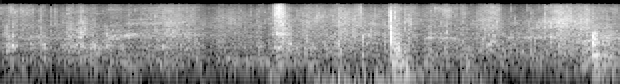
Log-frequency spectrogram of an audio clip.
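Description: Three short handling knocks and scuffs, spaced about a second apart, over a steady outdoor hiss as a Canot Grand-Mère canoe is hoisted and settled onto a portager's shoulders.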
